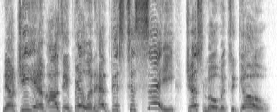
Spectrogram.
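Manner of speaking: high, slow, booming news announcer; breaking news announcer. Acted. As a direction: stretch every word out like a hyped-up breaking news bulletin.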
